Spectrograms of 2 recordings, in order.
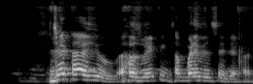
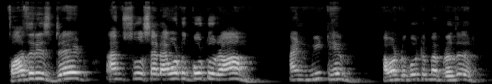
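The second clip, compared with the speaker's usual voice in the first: higher, pleading grief; grieving prince, voice raised high; upset; 7 semitones higher, 3 dB louder than usual. Acted. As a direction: cry out to reach his brother. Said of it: "he's very upset".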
